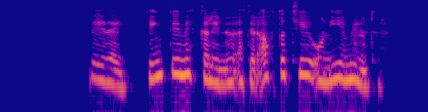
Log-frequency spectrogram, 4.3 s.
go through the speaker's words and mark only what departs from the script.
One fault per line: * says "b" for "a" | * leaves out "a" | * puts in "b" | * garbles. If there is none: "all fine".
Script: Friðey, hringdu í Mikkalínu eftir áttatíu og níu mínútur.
all fine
